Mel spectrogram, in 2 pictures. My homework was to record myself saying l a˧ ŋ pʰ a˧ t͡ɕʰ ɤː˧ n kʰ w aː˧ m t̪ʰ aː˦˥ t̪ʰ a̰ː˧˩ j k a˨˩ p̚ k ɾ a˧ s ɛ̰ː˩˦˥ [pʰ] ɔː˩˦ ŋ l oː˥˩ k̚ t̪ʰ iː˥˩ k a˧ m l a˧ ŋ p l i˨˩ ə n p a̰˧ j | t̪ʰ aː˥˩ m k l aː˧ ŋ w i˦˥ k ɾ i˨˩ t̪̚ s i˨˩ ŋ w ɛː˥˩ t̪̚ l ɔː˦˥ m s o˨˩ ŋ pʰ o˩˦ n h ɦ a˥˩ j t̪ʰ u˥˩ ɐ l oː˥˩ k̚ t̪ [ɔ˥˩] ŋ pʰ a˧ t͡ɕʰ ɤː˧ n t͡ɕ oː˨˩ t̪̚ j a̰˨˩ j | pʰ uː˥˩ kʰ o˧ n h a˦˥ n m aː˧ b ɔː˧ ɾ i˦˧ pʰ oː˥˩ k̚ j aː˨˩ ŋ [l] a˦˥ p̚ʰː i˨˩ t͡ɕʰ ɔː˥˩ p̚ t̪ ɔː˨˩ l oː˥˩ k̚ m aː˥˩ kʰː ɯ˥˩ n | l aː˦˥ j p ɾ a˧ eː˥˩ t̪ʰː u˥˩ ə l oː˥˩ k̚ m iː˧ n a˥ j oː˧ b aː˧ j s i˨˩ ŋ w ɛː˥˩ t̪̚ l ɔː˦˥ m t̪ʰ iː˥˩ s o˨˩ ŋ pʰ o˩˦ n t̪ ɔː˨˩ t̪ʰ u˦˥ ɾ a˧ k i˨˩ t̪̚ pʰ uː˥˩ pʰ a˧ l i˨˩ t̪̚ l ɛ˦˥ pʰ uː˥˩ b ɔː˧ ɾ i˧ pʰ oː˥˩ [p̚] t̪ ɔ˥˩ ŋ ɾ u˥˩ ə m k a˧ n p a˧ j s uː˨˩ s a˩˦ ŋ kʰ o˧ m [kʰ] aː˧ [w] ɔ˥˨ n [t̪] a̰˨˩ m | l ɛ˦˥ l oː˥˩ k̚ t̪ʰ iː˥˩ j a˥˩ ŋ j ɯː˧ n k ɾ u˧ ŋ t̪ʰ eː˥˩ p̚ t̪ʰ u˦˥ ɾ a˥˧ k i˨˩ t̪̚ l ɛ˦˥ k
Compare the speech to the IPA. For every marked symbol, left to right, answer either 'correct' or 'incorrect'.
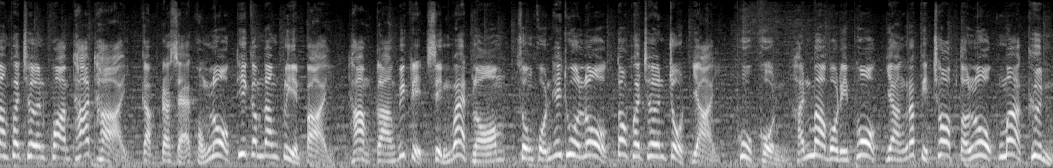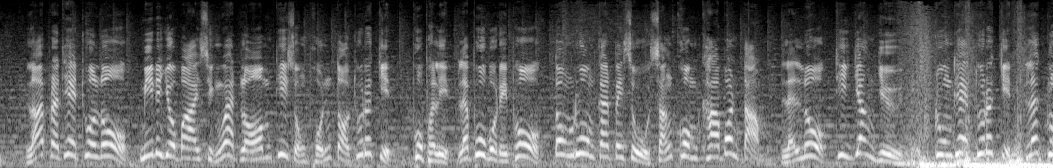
incorrect, correct, incorrect, incorrect, correct, incorrect, correct

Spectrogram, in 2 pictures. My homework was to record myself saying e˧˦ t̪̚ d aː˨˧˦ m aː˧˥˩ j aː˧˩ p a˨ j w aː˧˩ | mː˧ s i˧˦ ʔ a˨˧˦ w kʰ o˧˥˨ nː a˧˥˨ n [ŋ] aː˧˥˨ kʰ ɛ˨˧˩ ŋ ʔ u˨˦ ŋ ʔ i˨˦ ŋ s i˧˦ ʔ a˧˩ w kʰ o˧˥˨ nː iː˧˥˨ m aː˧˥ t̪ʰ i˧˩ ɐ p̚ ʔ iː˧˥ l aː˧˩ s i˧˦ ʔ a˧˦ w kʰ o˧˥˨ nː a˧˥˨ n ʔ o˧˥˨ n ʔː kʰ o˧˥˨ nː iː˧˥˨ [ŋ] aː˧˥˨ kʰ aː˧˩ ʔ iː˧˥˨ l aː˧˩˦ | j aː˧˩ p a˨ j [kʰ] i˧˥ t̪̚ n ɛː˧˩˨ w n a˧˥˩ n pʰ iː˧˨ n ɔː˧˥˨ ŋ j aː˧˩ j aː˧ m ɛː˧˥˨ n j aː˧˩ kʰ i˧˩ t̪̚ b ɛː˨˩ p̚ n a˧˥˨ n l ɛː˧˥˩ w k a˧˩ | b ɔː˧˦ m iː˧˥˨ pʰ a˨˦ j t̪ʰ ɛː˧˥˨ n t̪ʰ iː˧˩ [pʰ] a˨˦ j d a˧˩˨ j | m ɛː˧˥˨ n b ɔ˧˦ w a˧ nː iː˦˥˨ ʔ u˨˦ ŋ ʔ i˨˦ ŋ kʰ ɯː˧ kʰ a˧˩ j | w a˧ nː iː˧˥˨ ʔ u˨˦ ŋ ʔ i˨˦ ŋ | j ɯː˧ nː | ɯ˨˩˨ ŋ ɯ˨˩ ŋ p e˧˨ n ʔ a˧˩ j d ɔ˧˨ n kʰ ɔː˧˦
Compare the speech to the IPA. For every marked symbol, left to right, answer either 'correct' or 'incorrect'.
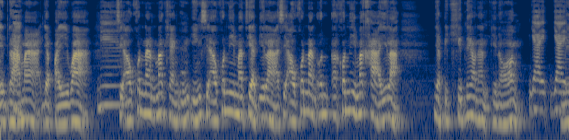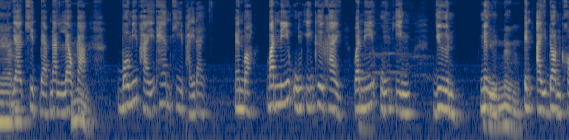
incorrect, incorrect, correct, correct

